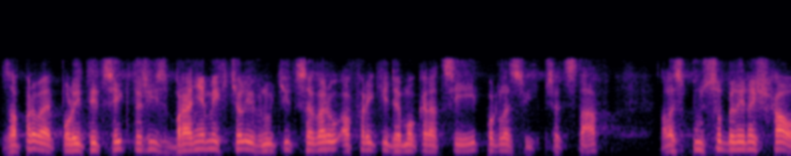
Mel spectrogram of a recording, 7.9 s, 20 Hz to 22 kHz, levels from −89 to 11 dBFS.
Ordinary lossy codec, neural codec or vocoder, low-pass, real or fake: Opus, 24 kbps; autoencoder, 48 kHz, 128 numbers a frame, DAC-VAE, trained on Japanese speech; 5.4 kHz; fake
